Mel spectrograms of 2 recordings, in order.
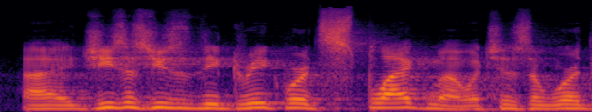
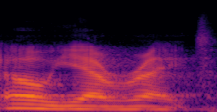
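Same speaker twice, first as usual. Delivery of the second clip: low, dry sarcastic oh yeah right; mock disbelief, lower and dry; sarcastic eye roll; 7 semitones lower, slower than usual. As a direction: scoff at the story. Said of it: "they're like".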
